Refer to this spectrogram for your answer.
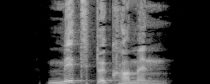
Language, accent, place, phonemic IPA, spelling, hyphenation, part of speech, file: German, Germany, Berlin, /ˈmɪtbəˌkɔmən/, mitbekommen, mit‧be‧kom‧men, verb, De-mitbekommen.ogg
- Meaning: 1. to get or be given something when leaving 2. to notice, learn, find out (become aware, become informed, come to know) 3. to understand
